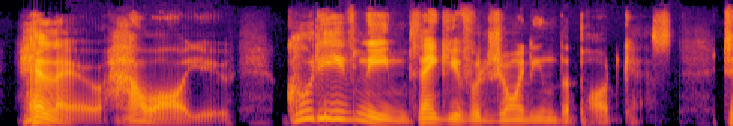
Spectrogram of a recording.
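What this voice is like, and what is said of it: Put-on British accent. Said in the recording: “I was doing a British accent ... I can do a British, be like”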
